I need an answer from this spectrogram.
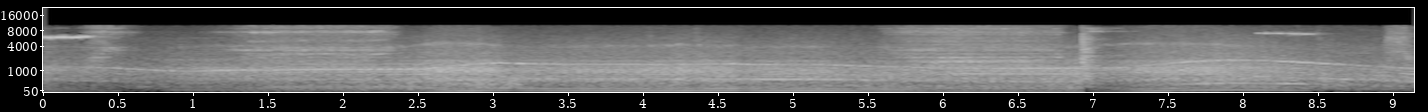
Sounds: vehicle
truck

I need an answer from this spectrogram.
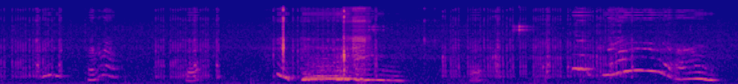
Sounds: speech

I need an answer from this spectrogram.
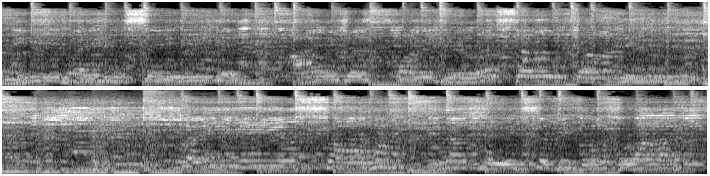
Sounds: independent music
music

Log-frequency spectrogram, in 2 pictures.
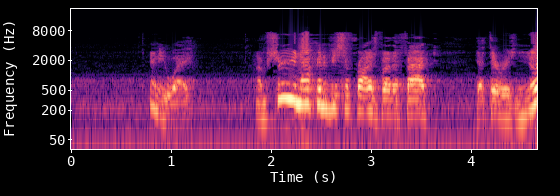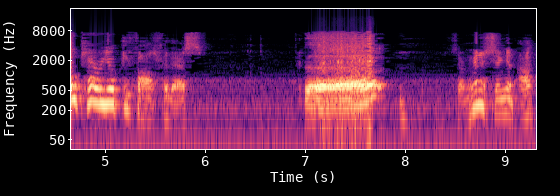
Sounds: speech

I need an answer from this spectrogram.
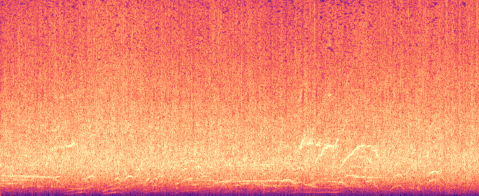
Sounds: speech

